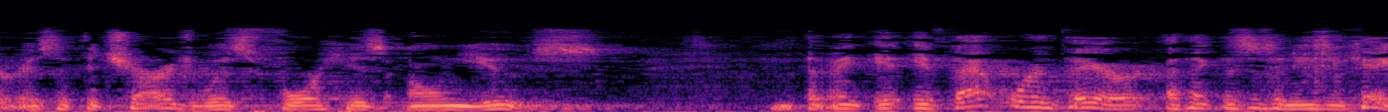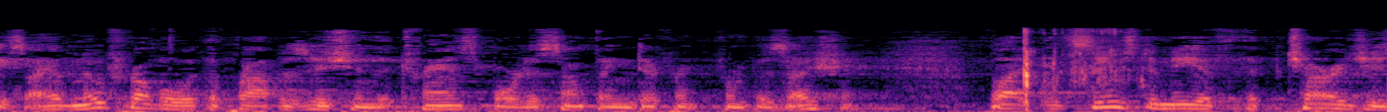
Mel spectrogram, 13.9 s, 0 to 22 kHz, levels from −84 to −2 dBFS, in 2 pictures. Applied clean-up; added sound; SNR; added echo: none; Splash, splatter; 3 dB; reverberation time 0.2 s.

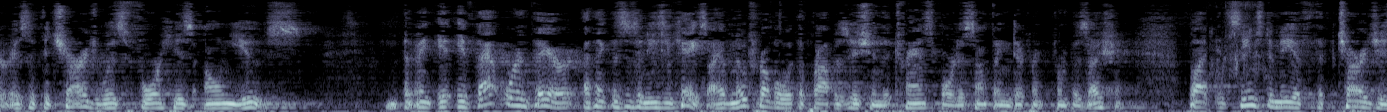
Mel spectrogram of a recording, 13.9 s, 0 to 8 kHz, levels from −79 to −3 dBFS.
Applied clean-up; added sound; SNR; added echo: neural separator model SepFormer DNS4.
